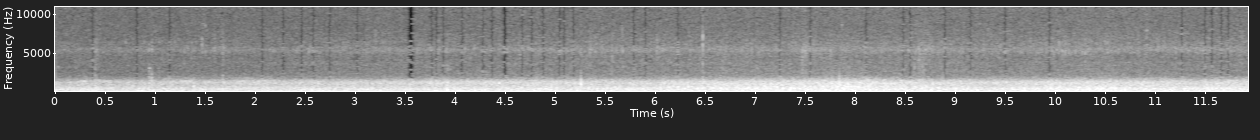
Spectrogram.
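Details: Steady low rumbling noise like wind or distant traffic, with no animal calls standing out.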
